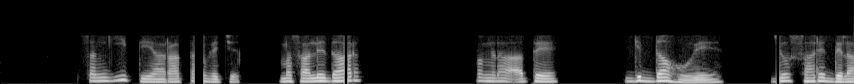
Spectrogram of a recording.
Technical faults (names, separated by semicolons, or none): packet loss filled with silence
